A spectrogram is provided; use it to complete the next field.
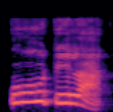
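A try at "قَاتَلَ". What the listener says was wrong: Patahkan Eyang, patahkan jangan kasroh. Jadi ta. Kota.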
